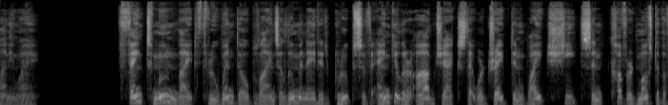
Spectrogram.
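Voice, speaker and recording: A man narrates a children's storybook expressively, like a professional audiobook reader. His voice is fairly high and husky, with a gravelly edge, recorded dry and close. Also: darkish tone, no echo.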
